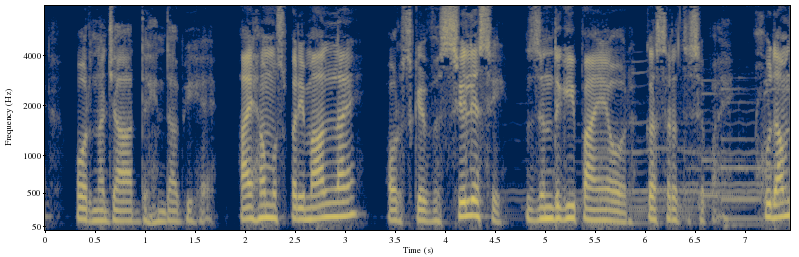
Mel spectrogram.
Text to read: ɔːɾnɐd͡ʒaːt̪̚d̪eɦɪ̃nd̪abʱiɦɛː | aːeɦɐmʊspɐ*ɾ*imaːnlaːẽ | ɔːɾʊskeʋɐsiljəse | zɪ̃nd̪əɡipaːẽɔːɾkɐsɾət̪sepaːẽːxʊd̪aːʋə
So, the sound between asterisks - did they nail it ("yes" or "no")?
yes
